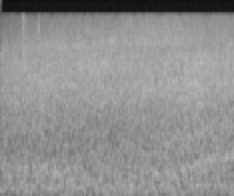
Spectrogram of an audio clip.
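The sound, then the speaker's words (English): Cold wind blows across a high mountain ledge in thin air, a loud, dense and even rushing roar that holds steady throughout with no voices. “The air is thin at this height, and the wind likes to bite.”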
